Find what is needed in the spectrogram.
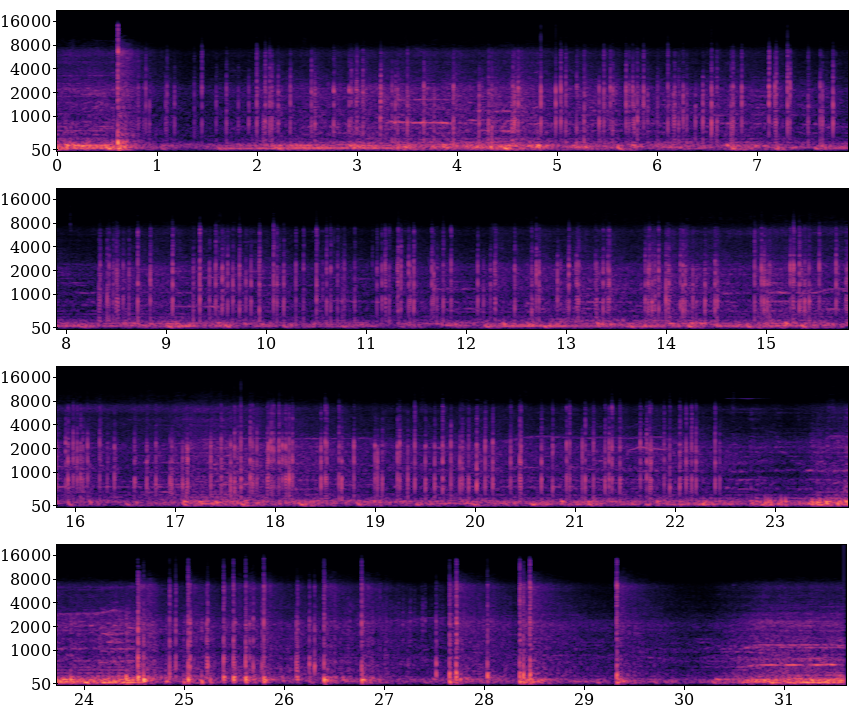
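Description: Aerial fireworks display: a steady run of shell bursts, booms and crackling, thickening into a rapid barrage of loud bangs over the last six seconds.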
